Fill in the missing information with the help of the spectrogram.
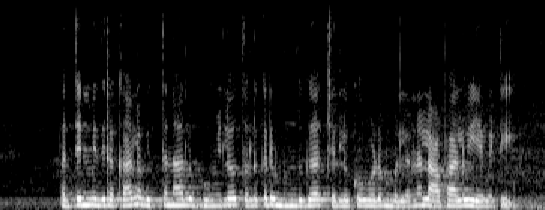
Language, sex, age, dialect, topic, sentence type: Telugu, female, 25-30, Central/Coastal, agriculture, question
